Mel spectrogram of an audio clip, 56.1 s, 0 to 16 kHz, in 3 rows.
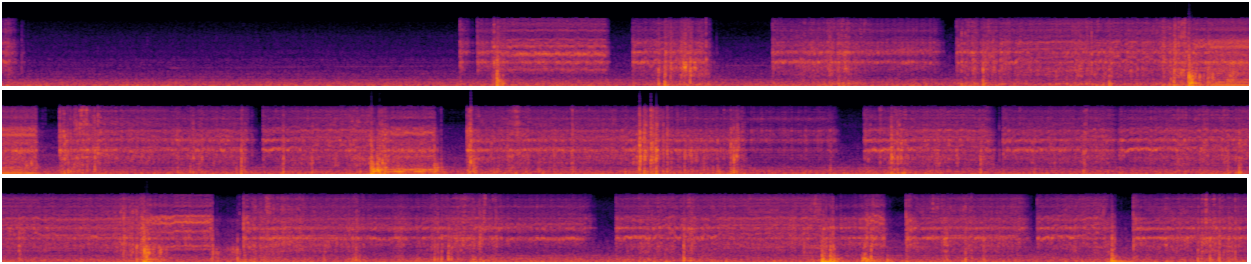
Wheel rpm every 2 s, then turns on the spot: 20, 0, 0, 60, 130, 90, 160, 170, 190, 130, 180, 180, 120, 190, 180, 100, 170, 170, 190, 180, 120, 180, 180, 140, 190, 140, 160, 150.
30-32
